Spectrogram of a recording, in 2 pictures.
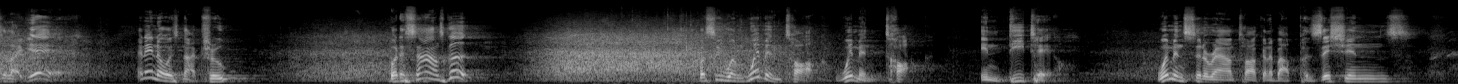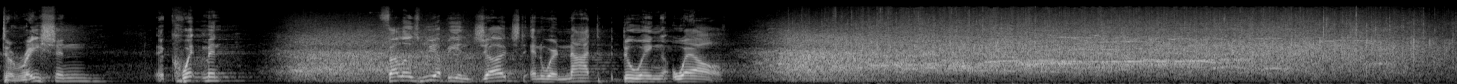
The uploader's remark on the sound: Stand Up - 1999. Brings his cynical musings to the 1999 Just for Laughs Festival in Montreal.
